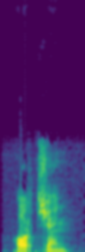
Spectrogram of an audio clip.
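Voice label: "ордсянь", Komi, male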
